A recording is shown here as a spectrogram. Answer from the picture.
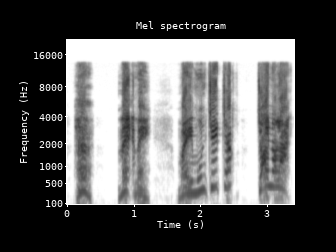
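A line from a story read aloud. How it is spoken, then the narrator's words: Barked shout. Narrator (Vietnamese): Ba Hồ quát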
